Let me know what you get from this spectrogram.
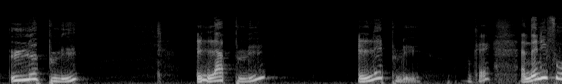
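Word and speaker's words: les plus: plural form okay so keep in mind that i don't pronounce it this final s here so we get le plus okay and then if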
